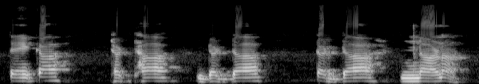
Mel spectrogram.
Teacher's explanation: ਸਾਡੀ ਜੀਭ ਹੈ ਜਿਹੜੀ ਉਲਟ ਕੇ ਤਾਲੂਏ ਨਾਲ ਲੱਗਦੀ ਹੈ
